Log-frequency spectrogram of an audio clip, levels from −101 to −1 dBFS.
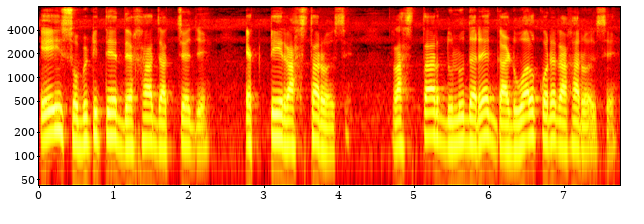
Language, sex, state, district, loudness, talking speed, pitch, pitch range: Bengali, male, Assam, Hailakandi, -18 LUFS, 115 wpm, 145 Hz, 135-170 Hz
